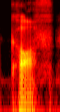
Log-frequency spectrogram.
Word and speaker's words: cough: Like, how does G and H become an F? It is the ghost of old Germanic pronunciation. Today, you just have to memorize the physical feeling. Cough.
